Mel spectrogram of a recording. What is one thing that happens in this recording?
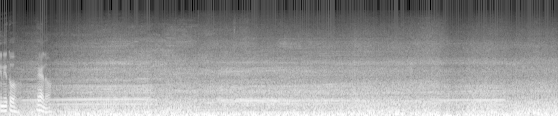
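A scooter motor hums steadily.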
